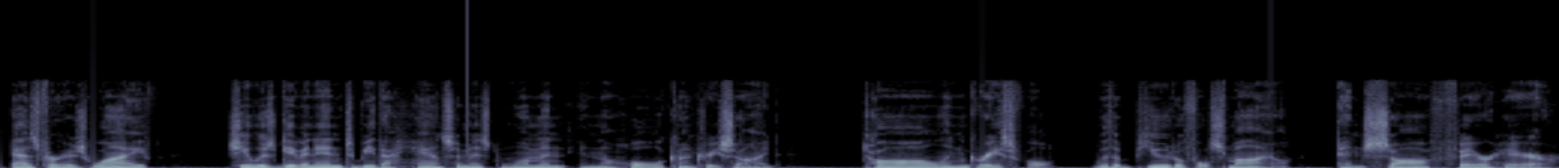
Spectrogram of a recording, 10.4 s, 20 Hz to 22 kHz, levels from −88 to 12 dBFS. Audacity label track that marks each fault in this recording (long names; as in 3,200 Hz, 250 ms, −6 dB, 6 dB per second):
0.620000	0.620000	click −16 dBFS
3.110000	3.110000	click −16 dBFS
6.540000	6.540000	click −17 dBFS
8.460000	8.460000	click −17 dBFS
